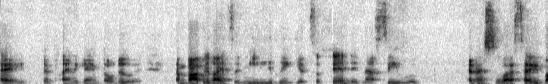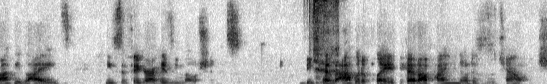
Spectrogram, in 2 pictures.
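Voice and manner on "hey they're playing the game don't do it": low, very quiet, hushed half-whisper. Retelling what someone half-whispered to Bananas, retelling a half-whisper. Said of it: "he whispers to Bananas".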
